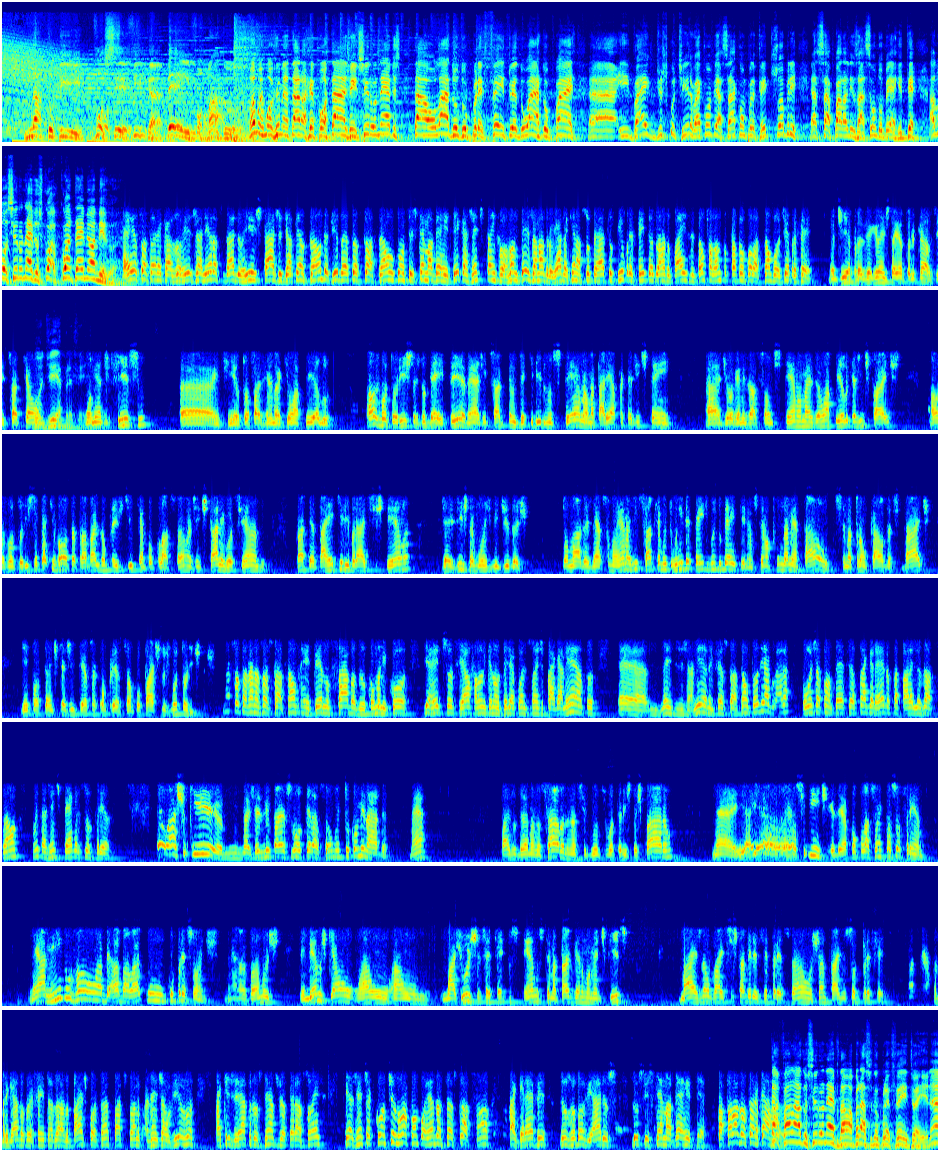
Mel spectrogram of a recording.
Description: Durante entrevista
